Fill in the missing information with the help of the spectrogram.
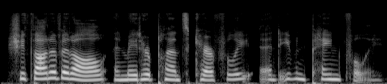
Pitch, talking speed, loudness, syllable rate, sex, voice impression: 225 Hz, 200 wpm, -18 LUFS, 5.3 syllables/s, female, feminine, adult-like, tensed, powerful, bright, clear, fluent, intellectual, elegant, lively, slightly strict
